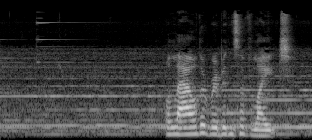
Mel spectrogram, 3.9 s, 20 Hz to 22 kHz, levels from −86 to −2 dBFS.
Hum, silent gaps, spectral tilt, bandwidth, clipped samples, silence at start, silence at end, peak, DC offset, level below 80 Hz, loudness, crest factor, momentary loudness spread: none; none; -4 dB/octave; 16 kHz; under 0.1%; 0 s; 0 s; -8 dBFS; under 0.1%; -86 dBFS; -25 LUFS; 20 dB; 18 LU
